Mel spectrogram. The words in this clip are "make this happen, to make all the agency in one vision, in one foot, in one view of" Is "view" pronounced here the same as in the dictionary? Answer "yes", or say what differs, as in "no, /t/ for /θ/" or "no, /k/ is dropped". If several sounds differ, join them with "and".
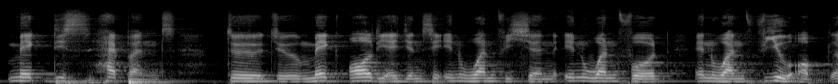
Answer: no, /f/ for /v/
